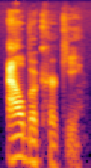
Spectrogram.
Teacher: that first R just poof poof goes away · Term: dissimilation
